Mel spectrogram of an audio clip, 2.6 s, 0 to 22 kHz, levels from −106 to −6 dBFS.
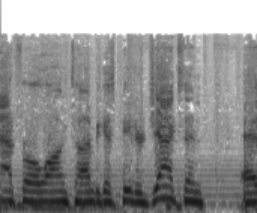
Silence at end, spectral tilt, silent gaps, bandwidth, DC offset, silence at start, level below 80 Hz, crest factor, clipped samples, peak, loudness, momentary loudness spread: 0 s; -5.5 dB/octave; none; 12.5 kHz; under 0.1%; 0 s; -38 dBFS; 10 dB; under 0.1%; -10 dBFS; -21 LUFS; 5 LU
